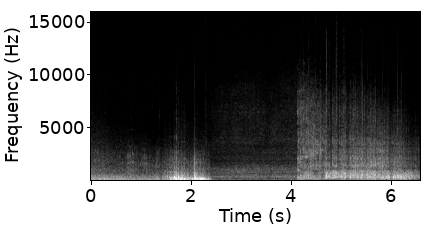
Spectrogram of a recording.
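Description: Thunderstorm recorded on a phone. A loud crack and rumble of thunder comes about two seconds in and cuts off abruptly. A second loud rushing burst of storm noise starts suddenly about four seconds in.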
